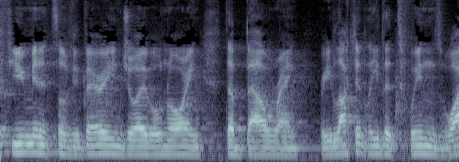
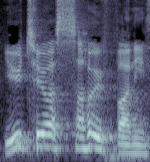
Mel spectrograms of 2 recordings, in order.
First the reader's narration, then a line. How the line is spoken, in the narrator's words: said Minnie, holding her sides with laughter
